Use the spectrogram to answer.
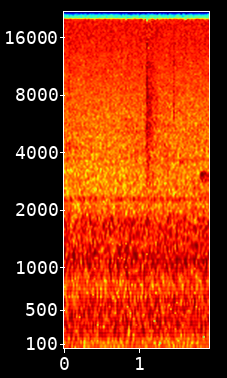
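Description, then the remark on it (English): Steady rumbling noise from inside a moving train, a dense continuous roar with faint rhythmic clatter underneath and a brief hiss partway through. No one speaks. “You know, in the train, those who have traveled long distance trains, you know, early in the morning also or late in the night also, if you are sitting in the train, then the train goes kata kata kata kata kata kata kata kata kata kata kata kata kata”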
